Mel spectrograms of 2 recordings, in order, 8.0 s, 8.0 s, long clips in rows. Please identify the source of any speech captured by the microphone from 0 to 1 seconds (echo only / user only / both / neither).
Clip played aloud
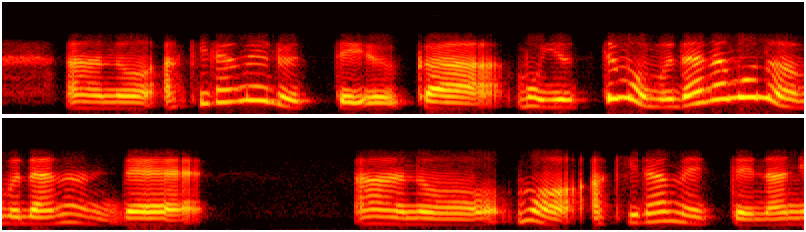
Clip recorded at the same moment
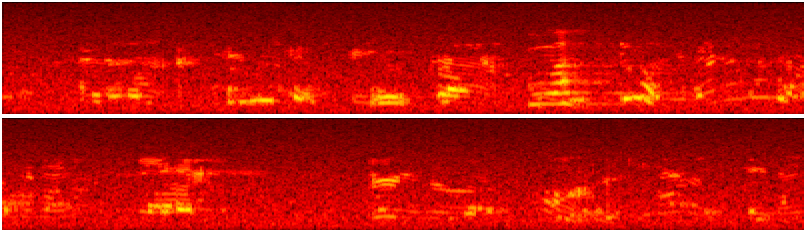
echo only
